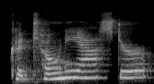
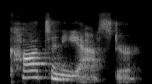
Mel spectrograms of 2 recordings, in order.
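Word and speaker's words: cotoneaster: pronunciations yes there are it could be pronounced katoniaster or cottony Aster may I have the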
